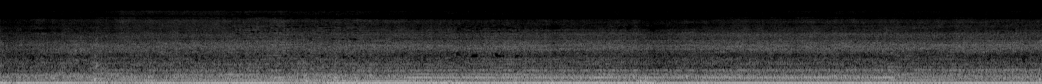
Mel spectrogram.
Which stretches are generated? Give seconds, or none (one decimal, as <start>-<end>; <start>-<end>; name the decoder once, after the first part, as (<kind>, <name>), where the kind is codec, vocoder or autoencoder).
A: 0.0-2.3 (autoencoder, DAC-VAE); 3.6-4.5; 5.2-10.4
